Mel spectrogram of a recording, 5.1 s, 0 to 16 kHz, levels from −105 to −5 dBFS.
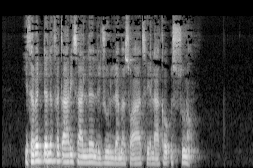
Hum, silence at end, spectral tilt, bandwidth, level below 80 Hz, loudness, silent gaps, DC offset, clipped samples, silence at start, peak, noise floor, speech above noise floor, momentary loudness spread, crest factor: none; 1.2 s; -4 dB/octave; 11.5 kHz; -62 dBFS; -20 LUFS; none; under 0.1%; under 0.1%; 0.5 s; -2 dBFS; -77 dBFS; 57 dB; 10 LU; 20 dB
